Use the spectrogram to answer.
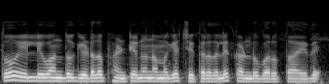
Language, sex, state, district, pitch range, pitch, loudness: Kannada, female, Karnataka, Bidar, 140-160 Hz, 150 Hz, -13 LUFS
